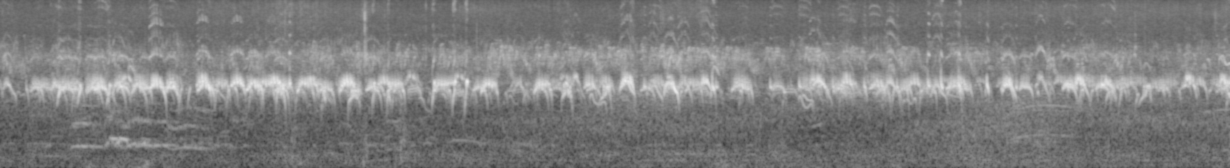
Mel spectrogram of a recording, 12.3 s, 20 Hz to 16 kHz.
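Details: Blue-cheeked bee-eaters recorded in Şanlıurfa, Turkey, in 2016, giving a continuous stream of rolling, trilled calls from several birds, the notes overlapping steadily throughout with little break.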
